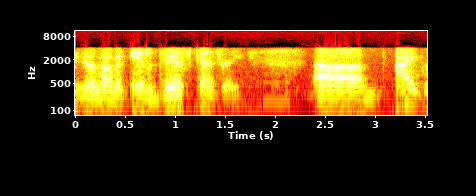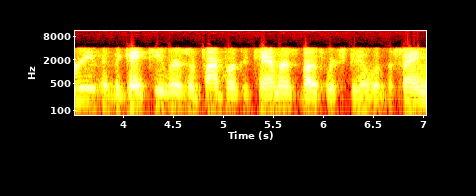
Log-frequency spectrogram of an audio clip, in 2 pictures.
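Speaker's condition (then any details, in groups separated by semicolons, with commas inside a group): No condition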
